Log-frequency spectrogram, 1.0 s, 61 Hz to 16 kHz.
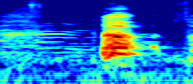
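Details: Streamer, a 20-year-old, in a quiet room: a single short, sharp voiced catch, an abrupt gulping hiccup; hiccup.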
